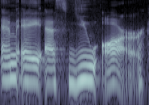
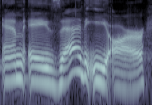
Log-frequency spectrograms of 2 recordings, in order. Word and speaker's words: Mazer: on his birth certificate, is Masur. But then he changes it to Mazer, sort of in this reference to mazes. So the pronunciation is the same, and he wants to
